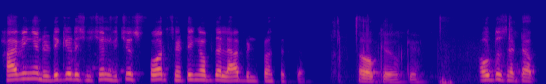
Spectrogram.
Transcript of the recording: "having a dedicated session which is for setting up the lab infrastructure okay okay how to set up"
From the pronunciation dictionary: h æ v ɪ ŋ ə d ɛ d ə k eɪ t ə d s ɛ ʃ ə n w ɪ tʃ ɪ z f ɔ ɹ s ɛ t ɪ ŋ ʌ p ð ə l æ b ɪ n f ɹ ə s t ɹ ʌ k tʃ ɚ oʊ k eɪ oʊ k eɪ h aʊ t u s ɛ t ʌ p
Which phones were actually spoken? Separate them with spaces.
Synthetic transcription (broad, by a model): h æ v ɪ ŋ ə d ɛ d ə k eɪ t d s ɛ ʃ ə n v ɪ tʃ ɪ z f ɔ ɹ s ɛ t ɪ ŋ ʌ p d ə l æ b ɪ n p ɹ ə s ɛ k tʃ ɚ oʊ k eɪ oʊ k eɪ h aʊ t u s ɛ t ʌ p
